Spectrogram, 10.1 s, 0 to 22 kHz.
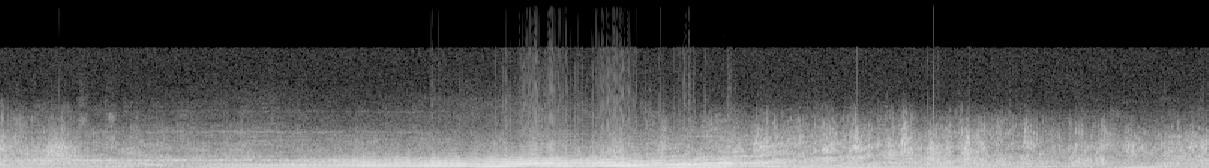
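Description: Extra 300 aerobatic plane's six-cylinder Lycoming engine and propeller running hard overhead. The pitch rises and then falls over several seconds in the middle as the plane comes down and pulls through.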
